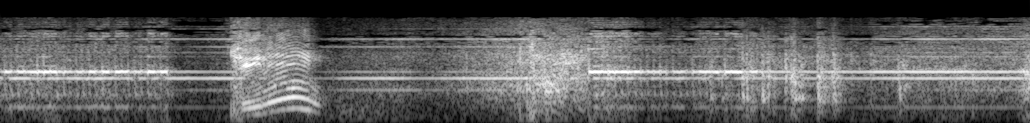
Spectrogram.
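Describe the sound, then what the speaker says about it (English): A telephone rings in a radio drama, one short warbling burst heard close and clear, followed by a voice speaking over a faint steady hum. "Bobby, darling, you'd better answer the phone."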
